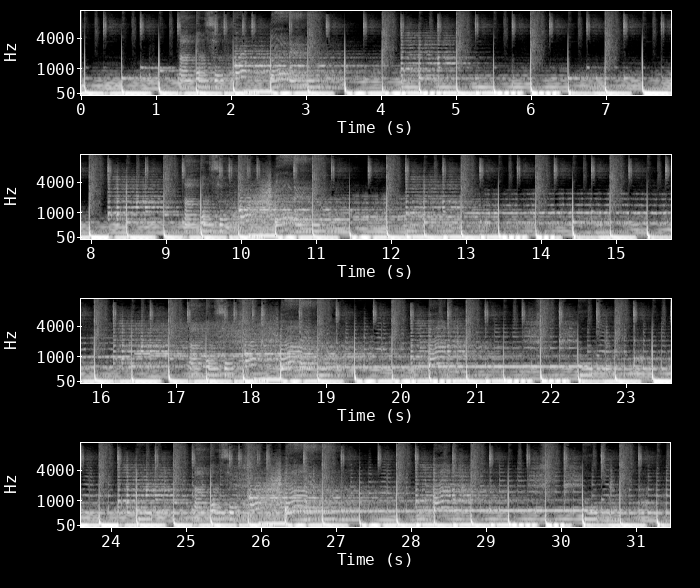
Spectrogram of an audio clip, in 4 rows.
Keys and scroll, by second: 12.1 ctrl+t, 23.2 Right, 23.4 Right, 23.4 Right, 23.9 Up, 24.0 Up, 24.1 Up, 24.7 Return, 24.7 ], 26.3 ctrl+j, 27.2 ctrl+t.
